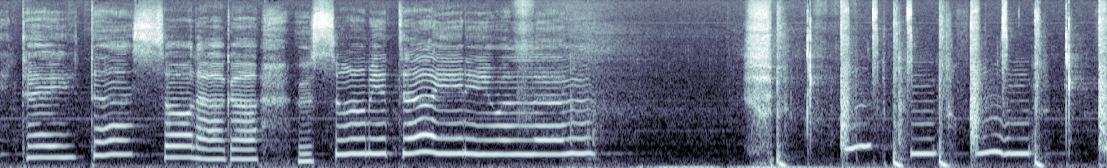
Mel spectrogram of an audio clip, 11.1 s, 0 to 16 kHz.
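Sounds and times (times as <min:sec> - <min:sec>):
man singing slow melody: 0:00.0 - 0:06.2, 0:08.4 - 0:10.6
hiss-like breaths: 0:07.4 - 0:08.0.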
